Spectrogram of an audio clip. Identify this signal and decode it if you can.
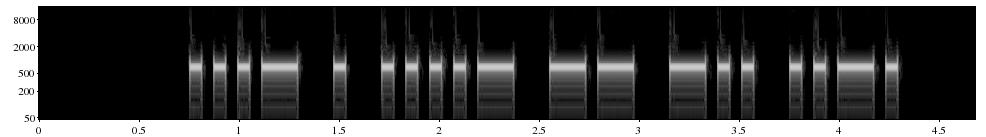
Morse code, heard as a keyed tone, about 20 wpm, 700 Hz. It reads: VE4MDF
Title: DXCC-100 Call Signs - 6 Characters - 20wpm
